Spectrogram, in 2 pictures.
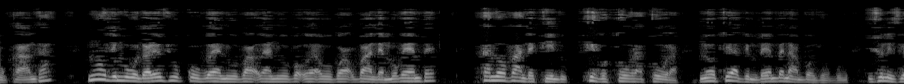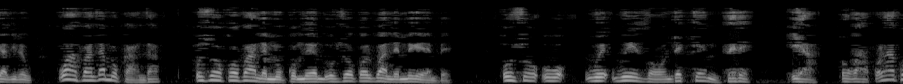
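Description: Speech, carrying a layered codec sound throughout: nothing is present above 14.9 kHz, and two distinct kinds of smearing and swirl sit on top of each other. This is likely transcoding between lossy codecs, consistent with a low-rate WMA encode later re-encoded as HE-AAC at a similarly low rate.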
